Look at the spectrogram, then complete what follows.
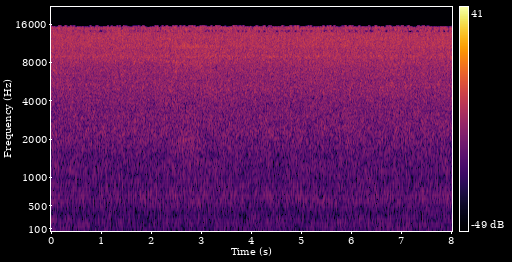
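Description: Ryuzu Falls, a long cascade of white water pouring down a rocky slope, rushing steadily.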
